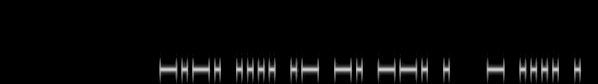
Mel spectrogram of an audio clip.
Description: Morse code, heard as a keyed tone, about 22 wpm, 690 Hz. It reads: CHANGE THE
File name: practice / 22wpm / Easy Sentences with Hints - 22wpm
